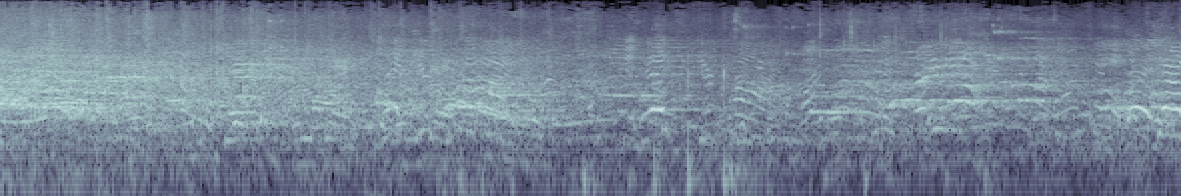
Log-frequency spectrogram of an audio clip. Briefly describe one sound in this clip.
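A crowd of spectators chatters and cheers in a large echoing gym.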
